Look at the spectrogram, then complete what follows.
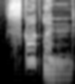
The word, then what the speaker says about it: Scotland: Scotland. 이것도 우리는 스코틀랜드 다섯 음절이지만 Scotland 거의 두 박자 안에 끝납니다.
